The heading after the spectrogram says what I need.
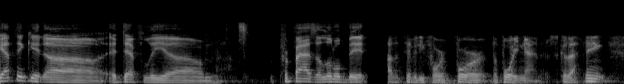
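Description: At 3.66 s, just after "um provides a little", the speech cuts out. This is a handover gap. The call is being passed from one network to another, and no speech frames get through during the switch. The voice fades within a few tens of milliseconds. Then there is dead silence for 220 ms, until 3.88 s. Whatever was said in that stretch is simply gone. It is not muffled or garbled, just missing.

From 3.88 s to the end, the sound changes character. This is a fallback to narrowband. Before the gap, the speech has the fuller, airy top of HD Voice, which fits AMR-WB at its highest rate, around 23.85 kbit/s. After the gap, nothing remains above 4 kHz. The sibilants lose their crispness. The voice sounds duller and rougher. That band limit and texture point to an older codec such as GSM full rate.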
